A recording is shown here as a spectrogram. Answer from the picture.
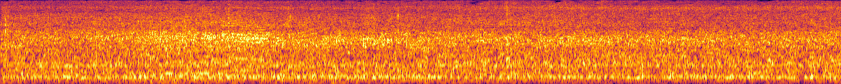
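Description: The inflatable air dancer's electric blower fan runs steadily, a constant hum over a rush of air.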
